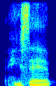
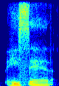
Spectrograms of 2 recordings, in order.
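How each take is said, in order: Both takes have the same delivery.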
